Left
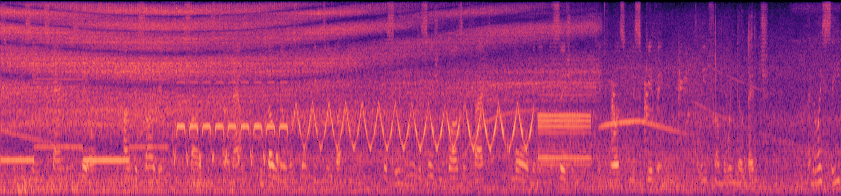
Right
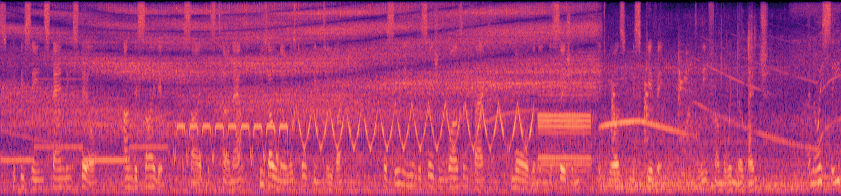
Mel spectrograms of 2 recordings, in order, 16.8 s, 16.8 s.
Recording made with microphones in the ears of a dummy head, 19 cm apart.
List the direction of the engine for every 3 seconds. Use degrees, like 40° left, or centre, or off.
30° left, centre, 30° right, 40° right, 50° right, 60° right.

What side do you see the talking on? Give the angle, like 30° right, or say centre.
40° right.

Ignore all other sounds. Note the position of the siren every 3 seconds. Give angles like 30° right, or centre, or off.
50° left, 30° left, 10° left, 30° right, 60° right, 70° right.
